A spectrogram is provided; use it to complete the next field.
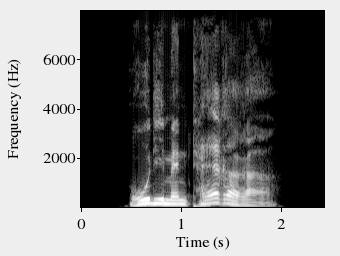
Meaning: inflection of rudimentär: 1. strong/mixed nominative masculine singular comparative degree 2. strong genitive/dative feminine singular comparative degree 3. strong genitive plural comparative degree
- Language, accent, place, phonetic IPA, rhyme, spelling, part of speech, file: German, Germany, Berlin, [ˌʁudimɛnˈtɛːʁəʁɐ], -ɛːʁəʁɐ, rudimentärerer, adjective, De-rudimentärerer.ogg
